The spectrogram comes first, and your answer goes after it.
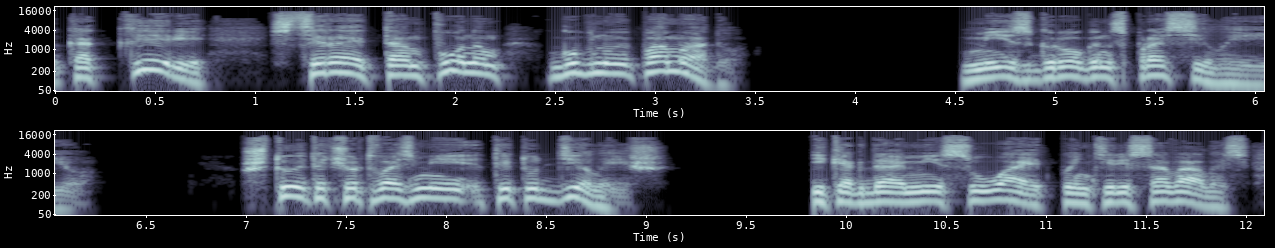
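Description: Guy reading a novel out loud, slow and measured, kinda husky, dry close sound. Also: medium pitch, dry recording. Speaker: audiobook narrator. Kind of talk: scripted novel narration.

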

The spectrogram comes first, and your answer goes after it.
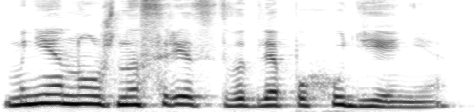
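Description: A woman's voice: mid-range voice, measured pace, dark tone, close to an everyday voice. Woman reading a fussy, squeamish young woman. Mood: peevish. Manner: peevish, exclaiming.

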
